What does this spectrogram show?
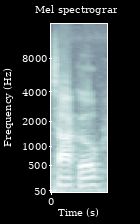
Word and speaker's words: Toko: After our first professional development meeting, I spoke with my significant other, Lindsay Taco, spelled the same way as Mr. Toko, she pronounces it Taco, who has a master's in physical education.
